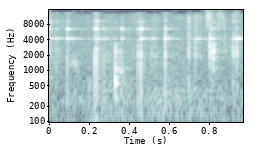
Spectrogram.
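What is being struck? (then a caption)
Obsidian statue. Light taps on an obsidian statue produce seven quiet, glassy clinks. Each is bright and high-pitched and dies away almost instantly.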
